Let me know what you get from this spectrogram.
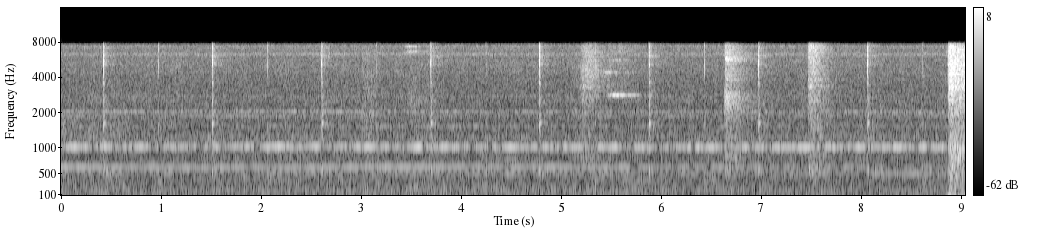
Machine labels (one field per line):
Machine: valve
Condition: normal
